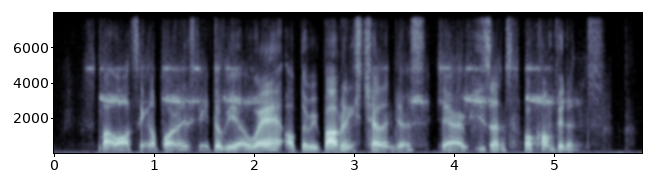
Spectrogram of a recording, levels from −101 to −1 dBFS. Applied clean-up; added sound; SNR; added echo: neural diffusion model UNIVERSE++.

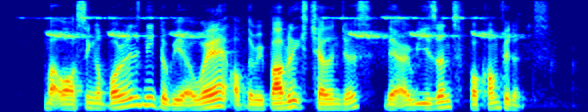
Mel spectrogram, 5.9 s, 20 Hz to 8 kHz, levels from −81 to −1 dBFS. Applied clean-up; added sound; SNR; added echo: neural mask model RNNoise.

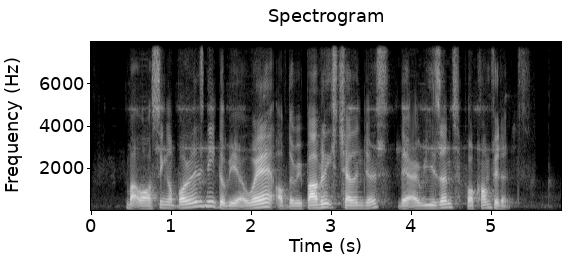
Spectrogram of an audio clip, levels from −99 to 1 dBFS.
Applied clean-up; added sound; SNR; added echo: neural separator model SepFormer DNS4.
